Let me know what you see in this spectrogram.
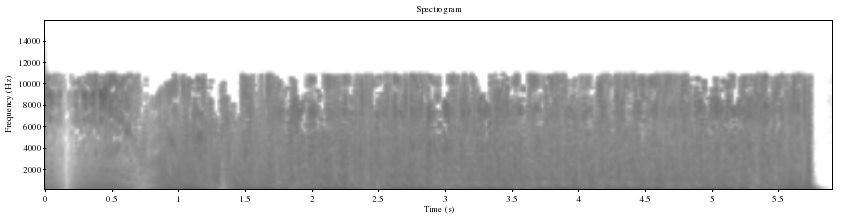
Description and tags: DNB Bass synth played at Key A.
Drum, Bass, DNB, Synth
